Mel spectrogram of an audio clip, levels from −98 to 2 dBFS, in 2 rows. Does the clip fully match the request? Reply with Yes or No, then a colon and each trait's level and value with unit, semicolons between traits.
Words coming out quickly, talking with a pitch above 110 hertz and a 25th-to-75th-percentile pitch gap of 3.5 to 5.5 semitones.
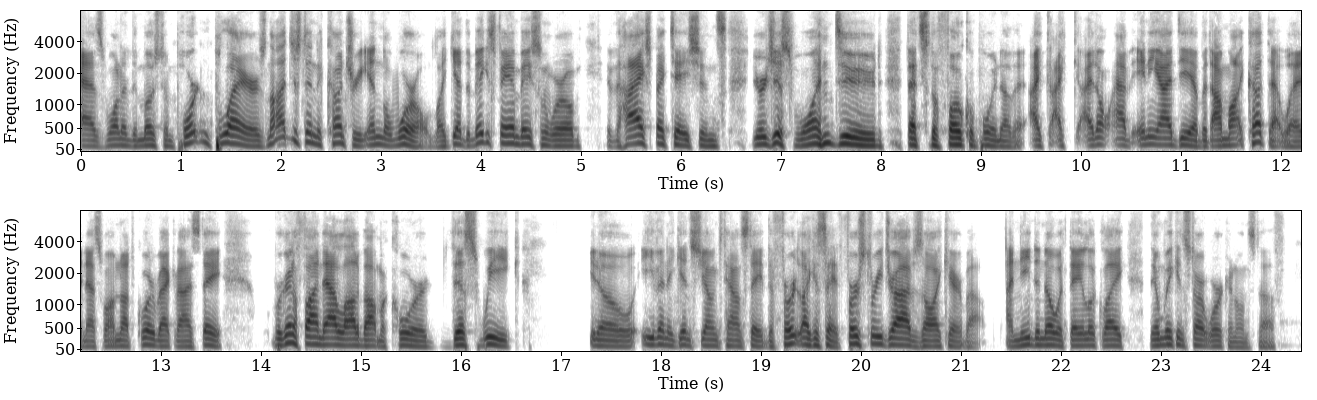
Yes: fast, 260 wpm; low, 135 Hz; average, 4.0 semitones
